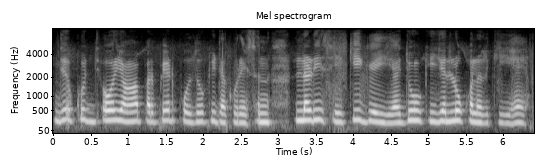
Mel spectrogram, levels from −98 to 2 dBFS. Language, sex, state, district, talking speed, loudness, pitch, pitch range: Hindi, female, Uttar Pradesh, Shamli, 160 wpm, -17 LUFS, 235 Hz, 215-255 Hz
